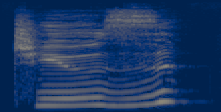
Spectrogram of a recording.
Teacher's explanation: And then it's a Z sound, TOOZ, not an S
